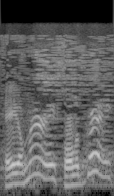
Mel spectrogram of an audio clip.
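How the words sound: It sounds playful, like a chirpy flight attendant. The speaker calls it wrong. "you don't play, ... Don't go to sound like a stewardess on American Airlines"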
